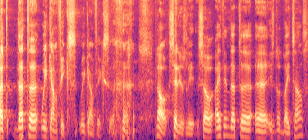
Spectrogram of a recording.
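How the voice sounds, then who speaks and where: Amid noticeable background noise, a man speaks fairly slowly at a fairly high pitch, with ordinary pitch variation and big swings in loudness. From Galicia, Spain. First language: Spanish or Galician. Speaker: research institute representative. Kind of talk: panel discussion. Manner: halting, many fillers.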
